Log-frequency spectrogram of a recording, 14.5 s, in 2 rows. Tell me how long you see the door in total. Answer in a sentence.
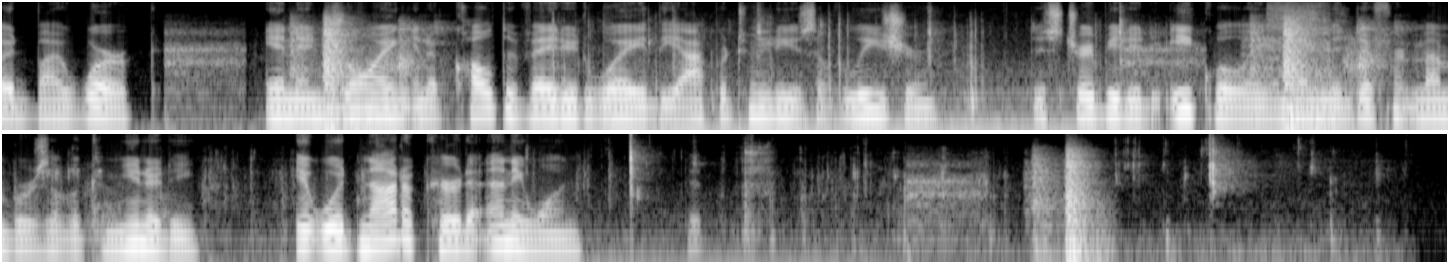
You can hear the door for 4 seconds altogether.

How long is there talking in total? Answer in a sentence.
The talking can be heard for 11 seconds in total.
